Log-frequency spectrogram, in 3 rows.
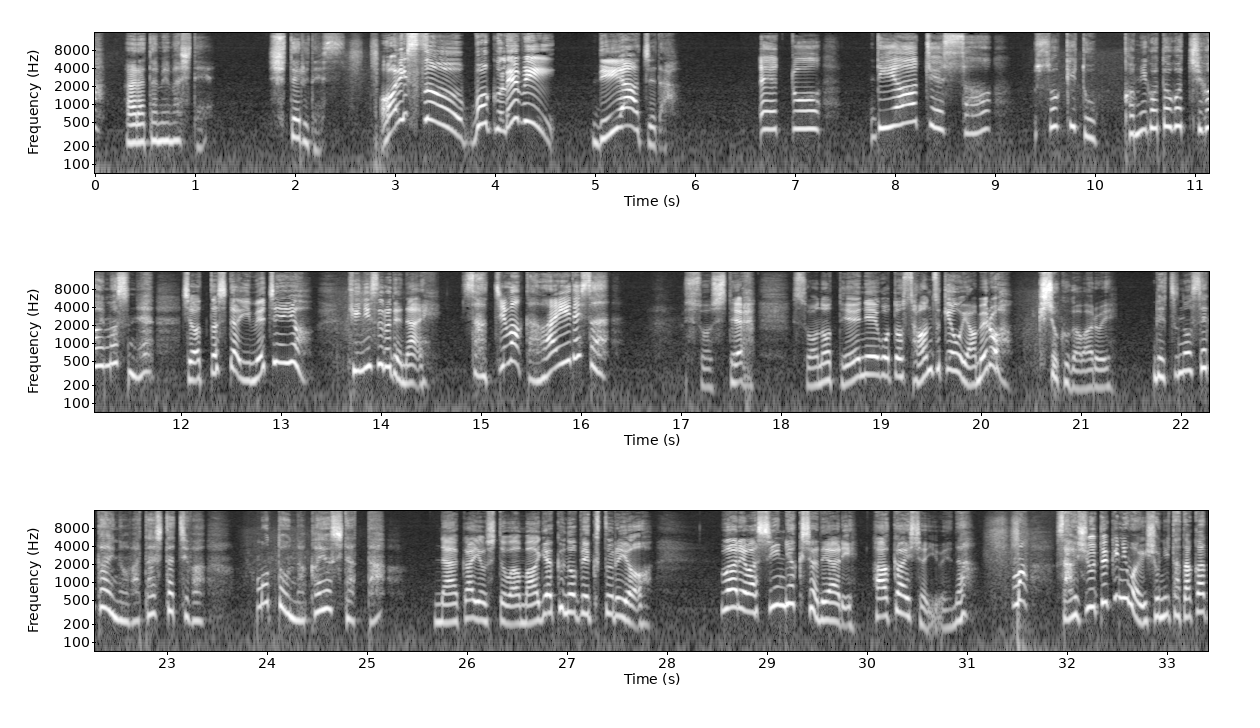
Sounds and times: Speech: 0.0s - 1.2s, 1.8s - 5.9s, 6.6s - 16.3s, 17.1s - 27.9s, 28.6s - 33.4s.

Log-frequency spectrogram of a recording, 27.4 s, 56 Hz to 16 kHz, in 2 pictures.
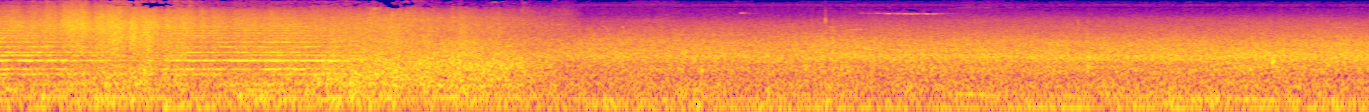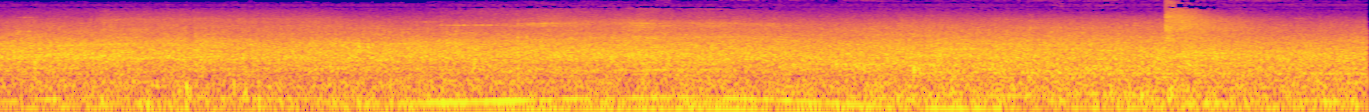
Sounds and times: Outside, urban or manmade: 0.0s - 27.3s
Railroad car, train wagon: 0.0s - 27.3s
Train: 0.0s - 27.3s.

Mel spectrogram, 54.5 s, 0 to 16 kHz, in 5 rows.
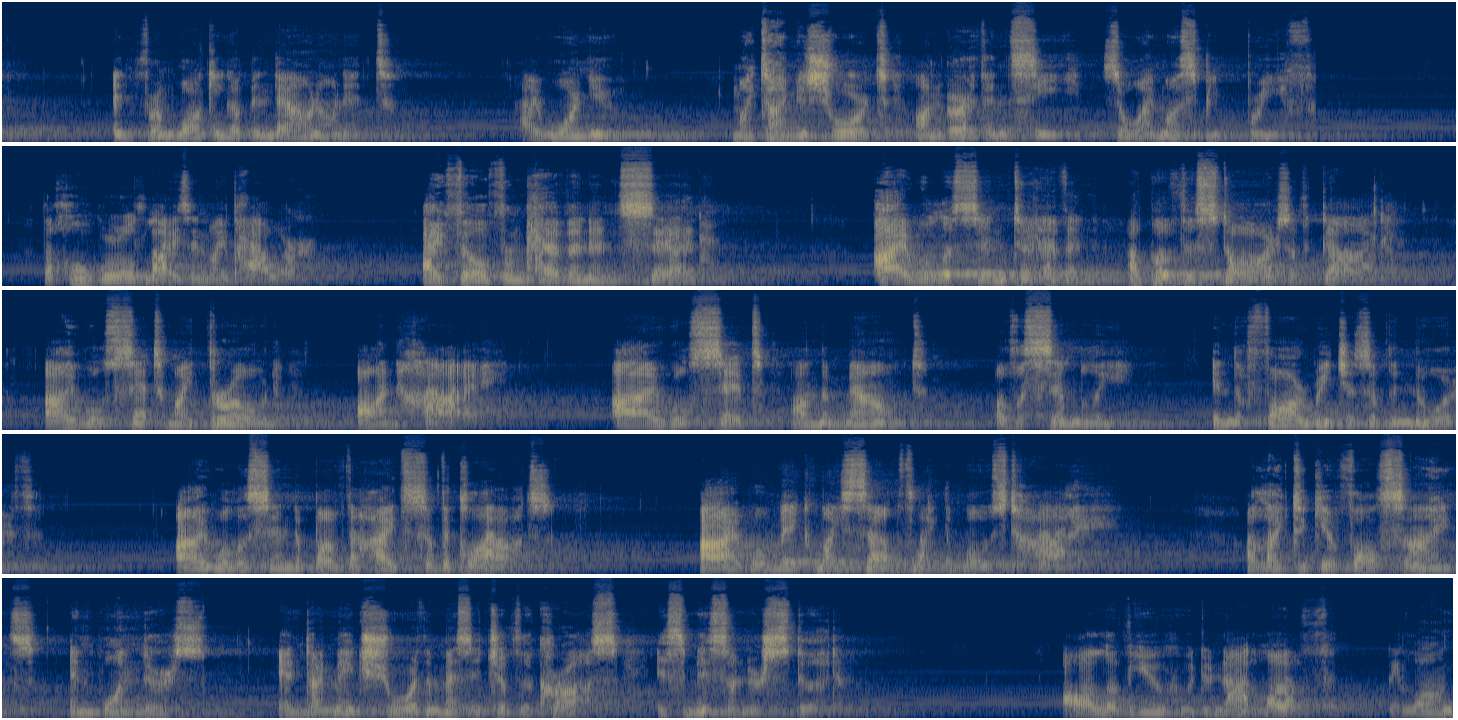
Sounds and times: Male speech, man speaking: 0.8s - 3.0s, 3.9s - 4.9s, 5.5s - 9.9s, 11.2s - 13.3s, 14.1s - 16.4s, 17.5s - 21.5s, 22.2s - 25.6s, 26.4s - 30.3s, 30.9s - 33.0s, 34.0s - 36.9s, 38.0s - 41.1s, 42.1s - 50.0s, 51.6s - 54.5s
Speech synthesizer: 0.8s - 3.0s, 3.9s - 4.9s, 5.5s - 9.9s, 11.2s - 13.3s, 14.1s - 16.3s, 17.5s - 21.4s, 22.2s - 25.6s, 26.4s - 30.3s, 30.9s - 33.0s, 34.0s - 36.9s, 38.0s - 41.1s, 42.1s - 50.0s, 51.6s - 54.5s.

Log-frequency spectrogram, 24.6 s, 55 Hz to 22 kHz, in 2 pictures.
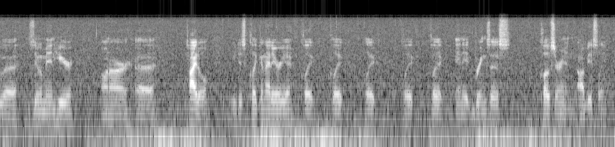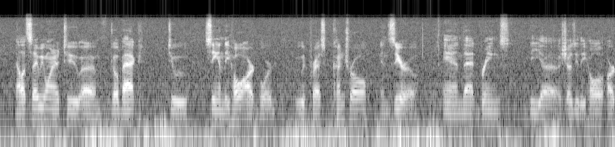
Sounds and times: Speech: 0.0s - 10.2s, 10.8s - 24.6s.

